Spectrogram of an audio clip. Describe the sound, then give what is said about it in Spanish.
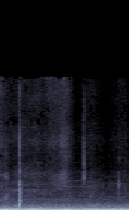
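A steady low engine rumble and road noise from inside a moving car driving to an orchestra rehearsal in Asunción, continuous and fairly loud, with a few faint brief clicks or rattles and no talking. “Te doy la bienvenida a este podcast aquí desde mi auto yendo al ensayo de la Orquesta Sinfónica de la Ciudad de Asunción.”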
